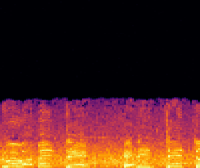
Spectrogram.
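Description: A football commentator's voice in Spanish, talking quickly and excitedly as he calls a save and the play that follows.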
